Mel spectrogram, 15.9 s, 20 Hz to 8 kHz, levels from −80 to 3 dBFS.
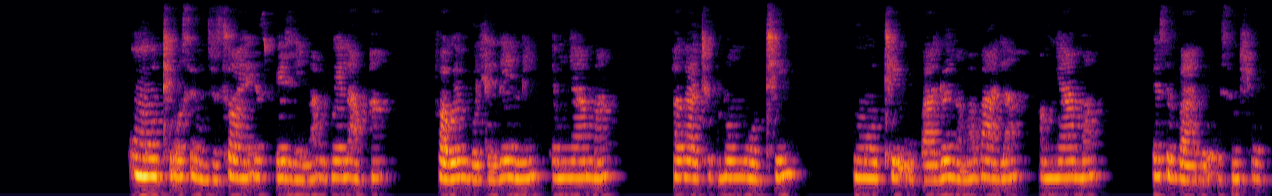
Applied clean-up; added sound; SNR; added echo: none; none; none; reverberation time 0.3 s.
